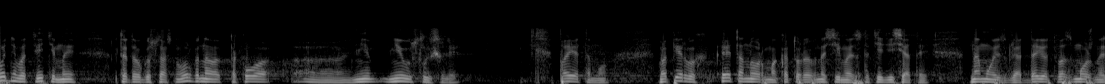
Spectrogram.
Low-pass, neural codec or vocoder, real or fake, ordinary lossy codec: 5.4 kHz; none; real; none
